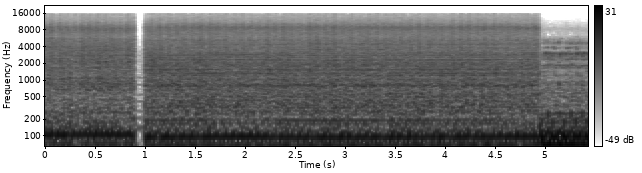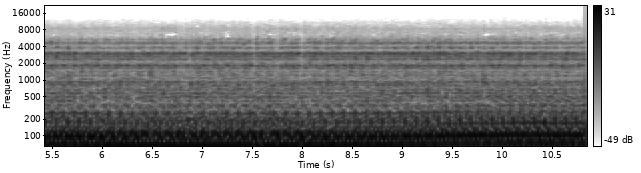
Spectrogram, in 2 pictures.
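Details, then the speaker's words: 1973 Ford F100 V8, carburetted, first start-up after project work, cold: deep, steady rumble at a high, even warm-up idle with no misses or knocks; healthy. "this is what excitement and success and hard work sounds like"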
